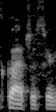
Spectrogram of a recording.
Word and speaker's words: Gloucester: It's Gloucester, yeah.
